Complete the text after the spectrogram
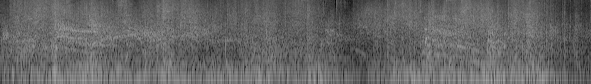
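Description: Game magic blasts and crackling effects play throughout.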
